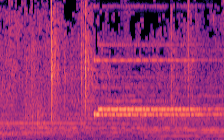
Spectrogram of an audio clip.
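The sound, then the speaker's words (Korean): A telephone drifting along on the water rings with a steady, high electronic tone. The ring starts after a few soft ticks and holds unbroken to the end, over a low, busy background hum. “어, 어디서 나는 소리지? 나한테 전화기가 없는데. 어? 아, 저기 전화기가 떠내려온다.”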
